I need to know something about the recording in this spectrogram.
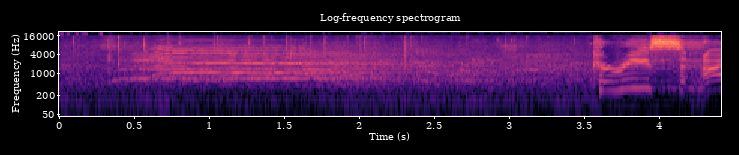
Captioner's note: audience cheering and applauding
